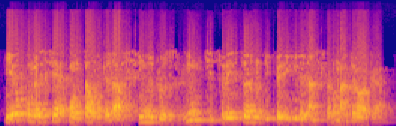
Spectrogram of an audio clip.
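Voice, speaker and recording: A man's voice: a little high, lively intonation, fast talker, vocal fry. A middle-aged man gives a testimony sermon in a church, telling his story in a colloquial, plain-spoken way. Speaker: preacher giving his testimony. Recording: echoey, dull lo-fi recording.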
